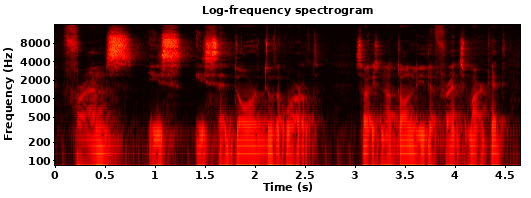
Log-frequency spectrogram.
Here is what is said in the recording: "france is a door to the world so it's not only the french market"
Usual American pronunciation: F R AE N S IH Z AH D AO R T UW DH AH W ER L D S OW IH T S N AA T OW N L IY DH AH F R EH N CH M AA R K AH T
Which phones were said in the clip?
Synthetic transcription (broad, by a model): F R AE N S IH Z AH D AO R T UW DH AH W ER L D S OW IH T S N AA T OW N L IY DH AH F R EH N CH M AA R K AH T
